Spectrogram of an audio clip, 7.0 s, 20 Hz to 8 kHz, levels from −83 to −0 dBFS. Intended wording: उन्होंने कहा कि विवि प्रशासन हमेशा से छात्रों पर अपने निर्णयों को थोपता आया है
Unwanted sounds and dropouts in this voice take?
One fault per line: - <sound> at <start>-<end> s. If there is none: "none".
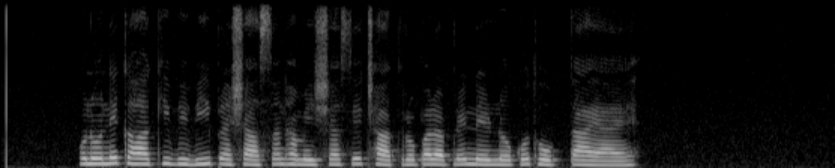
none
